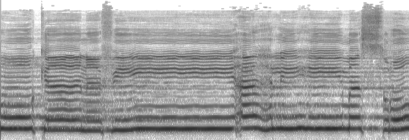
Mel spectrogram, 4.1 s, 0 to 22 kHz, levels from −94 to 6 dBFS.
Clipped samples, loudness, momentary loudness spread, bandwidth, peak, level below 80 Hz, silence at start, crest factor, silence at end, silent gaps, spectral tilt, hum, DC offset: under 0.1%; -15 LUFS; 3 LU; 18.5 kHz; -2 dBFS; -70 dBFS; 0 s; 12 dB; 0 s; none; -0.5 dB/octave; none; under 0.1%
